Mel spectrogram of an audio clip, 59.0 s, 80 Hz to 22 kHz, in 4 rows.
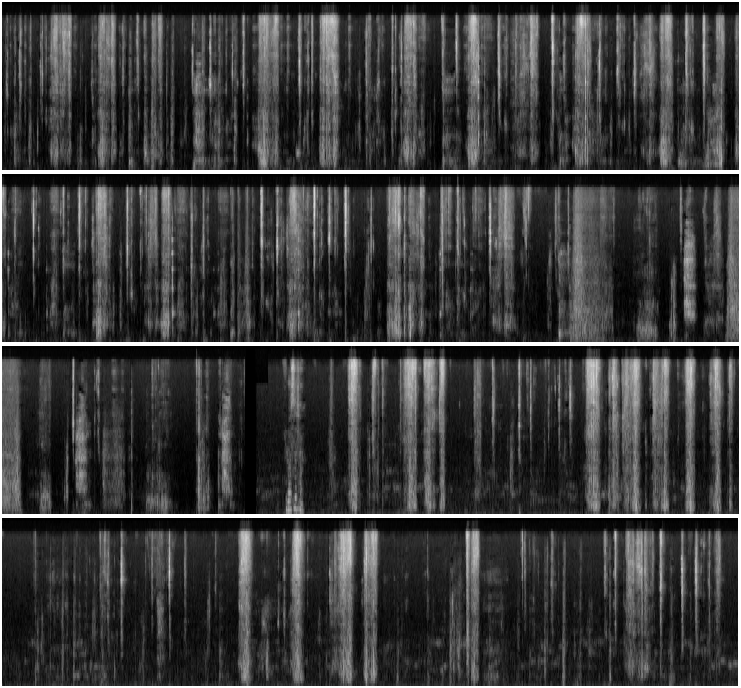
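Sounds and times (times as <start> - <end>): wet chewing of noodles: 0.0 - 34.4, 36.0 - 58.9
wet noodle slurping: 5.0 - 6.8, 12.6 - 15.0, 15.6 - 21.0, 25.8 - 32.9, 36.4 - 39.1, 41.1 - 44.1, 48.9 - 49.2, 49.8 - 51.8.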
